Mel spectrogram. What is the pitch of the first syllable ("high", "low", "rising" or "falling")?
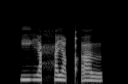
high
